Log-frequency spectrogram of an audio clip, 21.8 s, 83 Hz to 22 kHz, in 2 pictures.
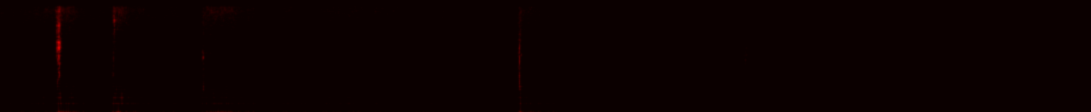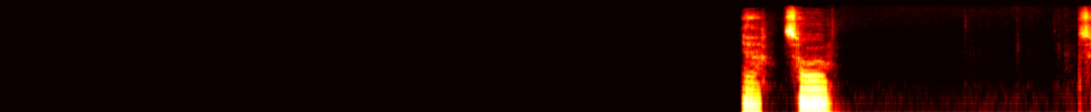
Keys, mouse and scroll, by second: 0.3 KP_3, 2.8 ctrl+KP_3, 7.7-14.9 drag, 14.9-19.9 middle drag, 19.9 KP_1.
